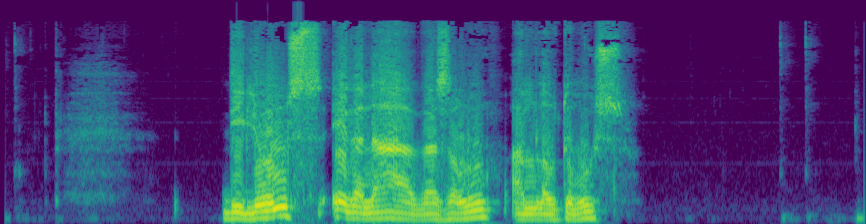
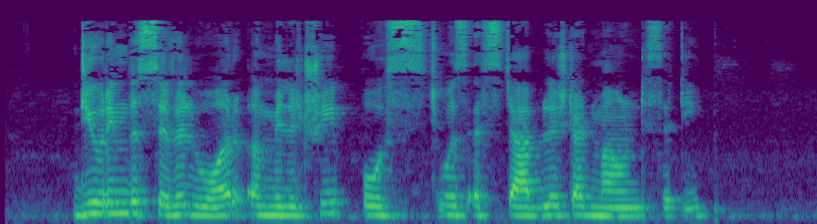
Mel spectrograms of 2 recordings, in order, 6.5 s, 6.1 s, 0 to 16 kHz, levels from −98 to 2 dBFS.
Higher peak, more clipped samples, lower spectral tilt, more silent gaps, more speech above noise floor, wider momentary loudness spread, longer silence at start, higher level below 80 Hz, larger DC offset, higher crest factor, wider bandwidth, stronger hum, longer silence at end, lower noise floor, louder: first, 0 dBFS vs -10 dBFS; neither; about the same, -4.5 dB/octave vs -4.5 dB/octave; neither; first, 64 dB vs 36 dB; second, 7 LU vs 11 LU; first, 1.65 s vs 0.55 s; first, -32 dBFS vs -62 dBFS; neither; second, 12 dB vs 18 dB; about the same, 11.5 kHz vs 11.5 kHz; neither; second, 0 s vs 0.8 s; first, -73 dBFS vs -62 dBFS; first, -10 LUFS vs -26 LUFS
